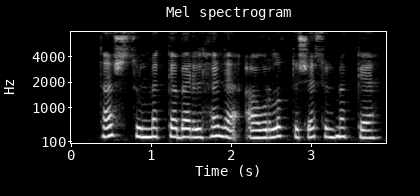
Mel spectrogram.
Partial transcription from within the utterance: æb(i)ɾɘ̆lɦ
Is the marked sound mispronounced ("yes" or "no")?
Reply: yes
